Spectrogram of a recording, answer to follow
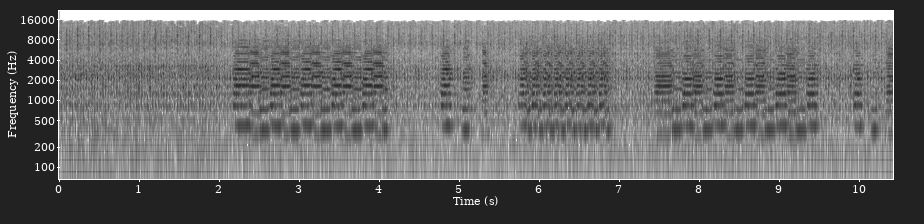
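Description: A steady engine-like drone, then from about two seconds in a musical vehicle horn plays a tune of short beeping notes. The tune comes in several runs with brief gaps and is louder than the drone.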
